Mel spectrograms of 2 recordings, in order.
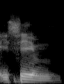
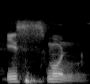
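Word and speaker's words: اسم: apa ini bacanya mesin-mesin Kalau bahasa Indonesia dibaca Isim Kalau bahasa Arabnya Ismun Ismun ya sebenarnya namanya Ismun belum saya mohon Hai Ate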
